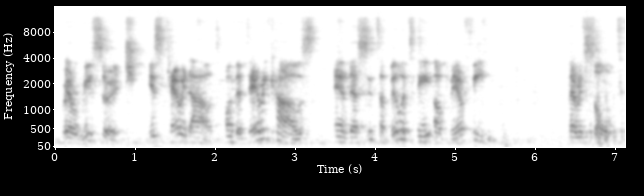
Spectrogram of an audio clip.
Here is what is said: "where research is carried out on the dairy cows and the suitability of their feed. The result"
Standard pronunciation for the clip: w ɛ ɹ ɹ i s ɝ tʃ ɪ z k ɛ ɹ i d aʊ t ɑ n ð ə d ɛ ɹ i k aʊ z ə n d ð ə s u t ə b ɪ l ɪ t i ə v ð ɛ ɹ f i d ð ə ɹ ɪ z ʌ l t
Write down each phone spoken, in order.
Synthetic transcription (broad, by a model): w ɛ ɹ ɹ i s ɝ tʃ ɪ z k ɛ ɹ i d aʊ t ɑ n ð ə d ɛ ɹ i k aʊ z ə n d ð ə s u t ə b ɪ l ɪ t i ə v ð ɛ ɹ f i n ð ə ɹ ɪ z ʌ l t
